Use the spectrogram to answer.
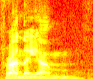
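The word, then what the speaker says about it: pranayama: the letter n and so that's asan and pranayam so always with a silent vowel at the end so yamas what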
